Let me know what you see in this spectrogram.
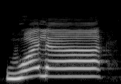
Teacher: ولا کے اندر بھی الف مدہ ہونے کی وجہ سے ہم ولا ایک الف کی مقدار کھینچ کر پڑھ رہے ہیں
